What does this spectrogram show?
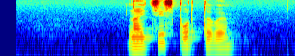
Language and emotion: Russian, neutral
